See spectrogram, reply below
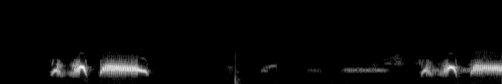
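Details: Fighting call of a Spotted dove decoy bird, thổ voice style. A phrase of two short hoots runs into a long vibrating coo. Soft faint notes follow, then the next phrase begins.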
